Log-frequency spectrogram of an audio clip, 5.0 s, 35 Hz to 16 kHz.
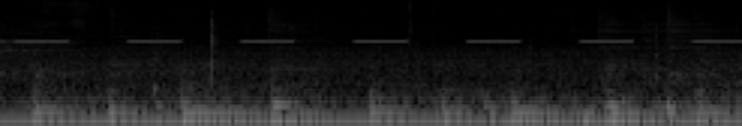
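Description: A truck in Euro Truck Simulator 2 backs up with a regular, evenly spaced reversing beep, about seven pips, over a low engine rumble and occasional clunks.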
